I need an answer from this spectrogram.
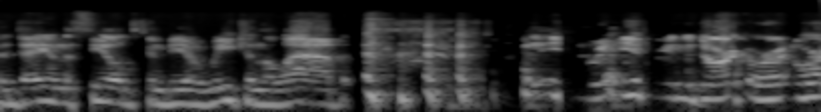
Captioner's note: laughing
